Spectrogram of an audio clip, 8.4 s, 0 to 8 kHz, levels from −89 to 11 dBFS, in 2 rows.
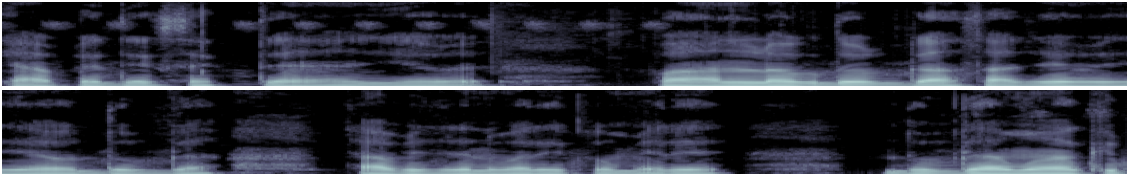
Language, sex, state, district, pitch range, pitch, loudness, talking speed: Hindi, male, Chhattisgarh, Kabirdham, 115-120 Hz, 115 Hz, -19 LUFS, 150 wpm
